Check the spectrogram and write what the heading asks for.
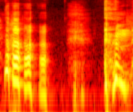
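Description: A short burst of laughter: a few quick voiced pulses in the first half second, then a voice starting again near the end.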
